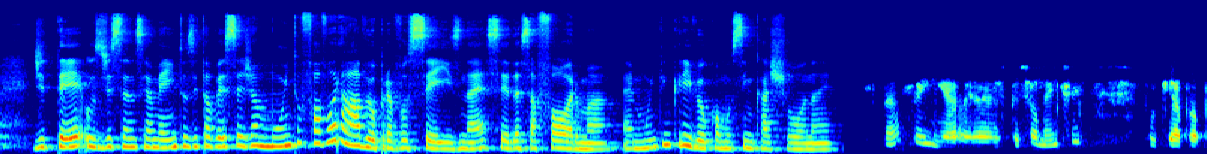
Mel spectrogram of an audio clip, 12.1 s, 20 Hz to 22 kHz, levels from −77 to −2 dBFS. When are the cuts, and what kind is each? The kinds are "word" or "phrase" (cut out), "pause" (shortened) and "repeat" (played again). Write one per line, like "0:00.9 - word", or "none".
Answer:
none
